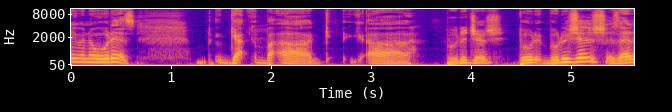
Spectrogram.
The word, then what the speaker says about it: Buttigieg: Buttigieg? Buttigieg? Is that how you pronounce it?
